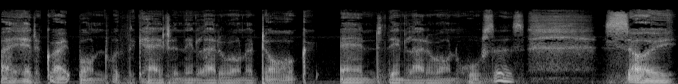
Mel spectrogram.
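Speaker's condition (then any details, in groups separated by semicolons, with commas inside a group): Tracheostomy and scarred vocal cord, laryngeal cysts, surgical vocal cord scarring; tracheostomy 3 weeks to 15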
